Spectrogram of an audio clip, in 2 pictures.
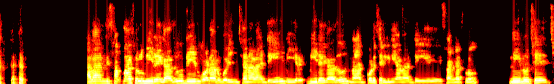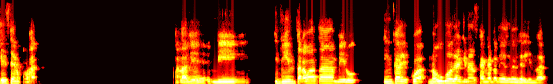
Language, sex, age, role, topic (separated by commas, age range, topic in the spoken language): Telugu, male, 20-24, host, మీకు పాఠశాల రోజుల నుంచి ఇప్పటికీ స్పష్టంగా గుర్తుండిపోయిన జ్ఞాపకం ఏది?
